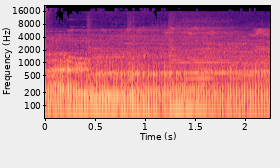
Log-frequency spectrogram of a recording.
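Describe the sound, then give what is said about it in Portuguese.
A lion's deep, rumbling roar fills the whole stretch, loud, holding steady for a couple of seconds with no one speaking. “Ao tentar sair de sua casa, o ratinho deu de cara com um grande leão, deitado na porta da toca, bloqueando a sua passagem.”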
